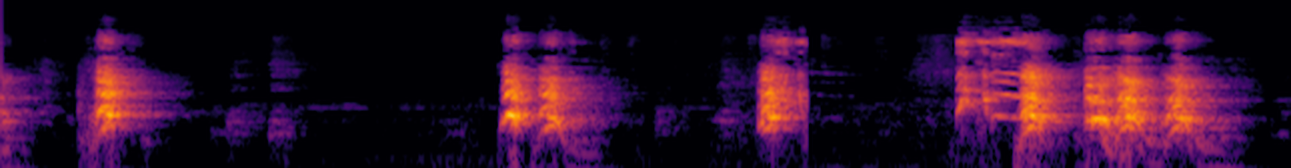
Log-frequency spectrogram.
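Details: Agitated female dog barking at her toy while her owner plays with it indoors; three spaced, sharp barks, then a rapid run of four or five strained, whiny barks at the end.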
